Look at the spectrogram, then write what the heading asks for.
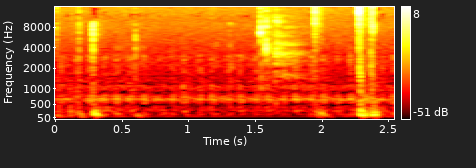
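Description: Typing on a computer keyboard while writing PHP code, a few sparse, separate key clicks at close range over a low steady hum, with no talking.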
